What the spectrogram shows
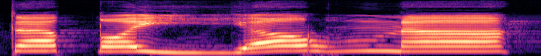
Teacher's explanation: دھیان رکھنا ہے کہ یا میں شدت نہیں ہوگی، اس کو نرمی سے ہی پڑھنا ہے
